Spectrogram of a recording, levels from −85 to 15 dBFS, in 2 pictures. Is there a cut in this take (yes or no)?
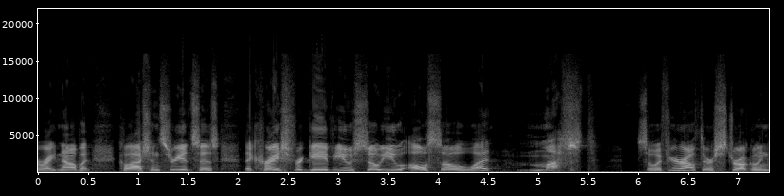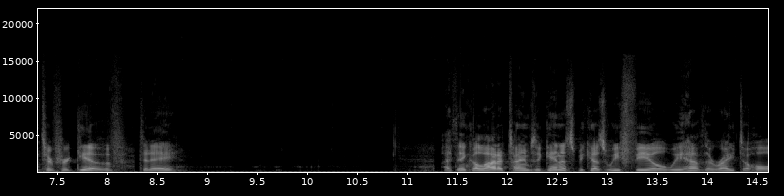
yes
